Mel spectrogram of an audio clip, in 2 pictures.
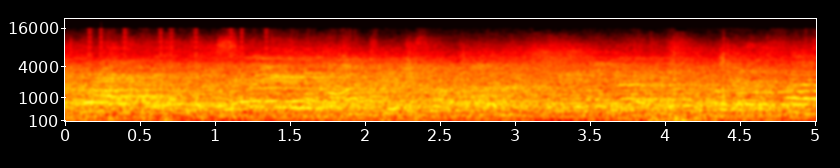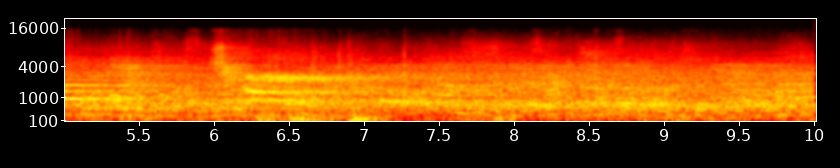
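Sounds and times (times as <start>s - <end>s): overlapping voices echoing in hall: 0.0s - 10.0s.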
